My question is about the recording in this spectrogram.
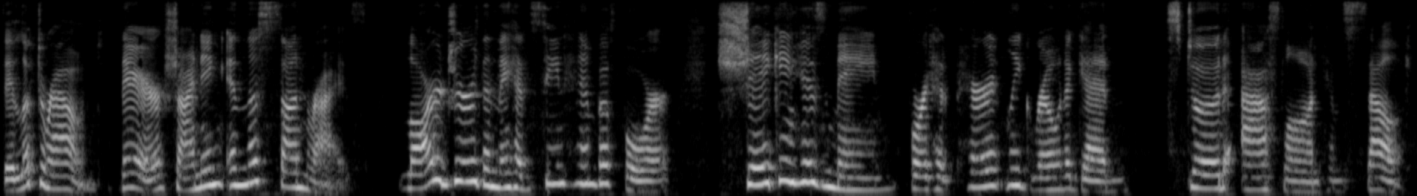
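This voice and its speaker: Slow, gentle woman reading a storybook. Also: mid-range voice, lively intonation, muffled recording. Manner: slow, gentle, with asides to children. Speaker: children's story reader for a church. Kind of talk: reading a children's book aloud.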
